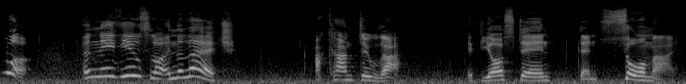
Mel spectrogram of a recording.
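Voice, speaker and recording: An actor playing a timid but loyal young merchant in a video game, earnest and nervous, with a Northern English accent. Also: male voice, sits high, lively intonation, slow pace, fairly bright tone, slight background noise, full character voice. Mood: anxious, loyal. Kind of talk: dramatic video game cutscene acting.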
